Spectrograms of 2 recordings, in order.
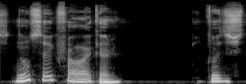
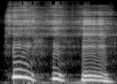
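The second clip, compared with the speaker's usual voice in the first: yawning; 8 semitones higher than usual. Real, not acted. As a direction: let out a big yawn. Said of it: "vou bocejar de novo".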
